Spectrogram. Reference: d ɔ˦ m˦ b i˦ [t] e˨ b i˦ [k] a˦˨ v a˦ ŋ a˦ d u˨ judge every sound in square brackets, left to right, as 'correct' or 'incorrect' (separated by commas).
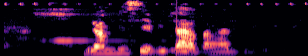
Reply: incorrect, incorrect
